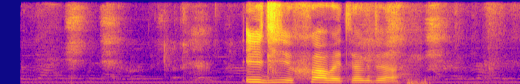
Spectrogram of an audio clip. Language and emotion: Russian, angry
